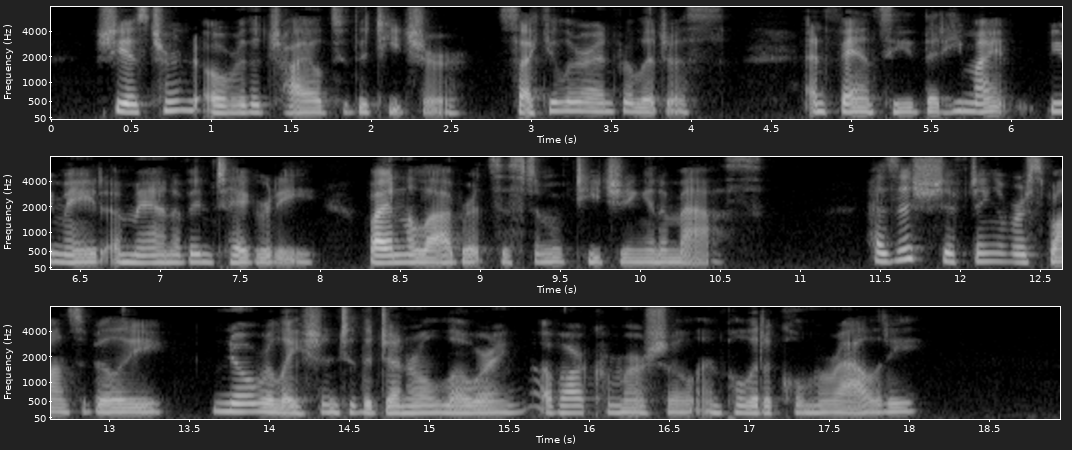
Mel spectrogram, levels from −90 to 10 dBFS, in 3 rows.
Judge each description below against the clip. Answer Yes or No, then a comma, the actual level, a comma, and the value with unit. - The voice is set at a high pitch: No, low, 120 Hz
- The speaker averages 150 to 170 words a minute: Yes, average, 155 wpm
